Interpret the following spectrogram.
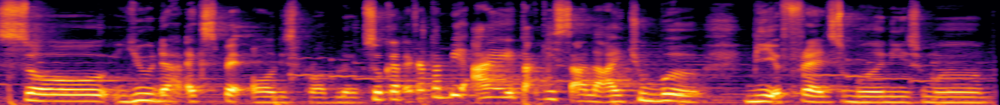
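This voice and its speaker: A married woman vlogging, telling a casual story with lively acted-out quotes and English words mixed in. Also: normal speed, faint music behind. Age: adult, married. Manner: animated, acts out quotes with big pitch jumps, mixes English in.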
